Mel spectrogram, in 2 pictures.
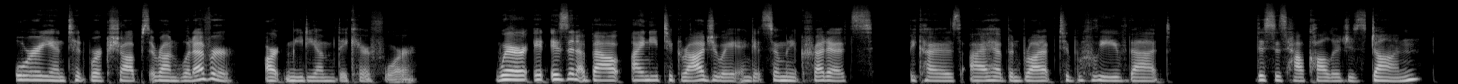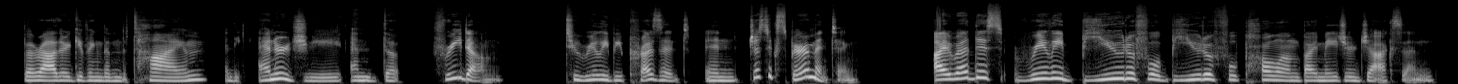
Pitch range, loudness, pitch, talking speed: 170-210 Hz, -21 LUFS, 180 Hz, 135 wpm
